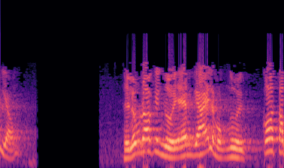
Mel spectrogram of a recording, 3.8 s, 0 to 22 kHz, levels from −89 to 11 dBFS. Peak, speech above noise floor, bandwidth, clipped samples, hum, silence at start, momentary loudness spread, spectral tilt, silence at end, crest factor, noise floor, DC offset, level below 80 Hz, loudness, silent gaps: 0 dBFS; over 81 dB; 11 kHz; 0.5%; none; 0 s; 9 LU; -6 dB/octave; 0 s; 12 dB; under -90 dBFS; under 0.1%; -50 dBFS; -9 LUFS; 0.51-1.31 s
